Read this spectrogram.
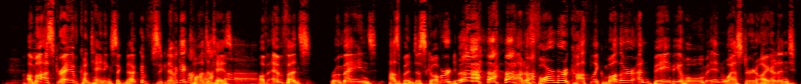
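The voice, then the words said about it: Put-on accent reading news. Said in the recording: “the whole story in that accent”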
